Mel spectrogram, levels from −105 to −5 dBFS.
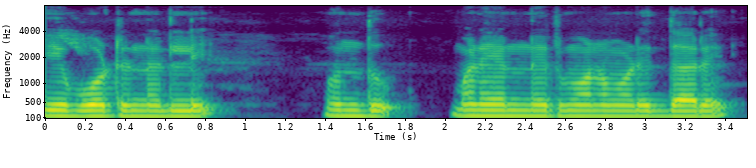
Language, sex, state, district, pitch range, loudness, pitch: Kannada, male, Karnataka, Koppal, 140-150 Hz, -17 LUFS, 145 Hz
